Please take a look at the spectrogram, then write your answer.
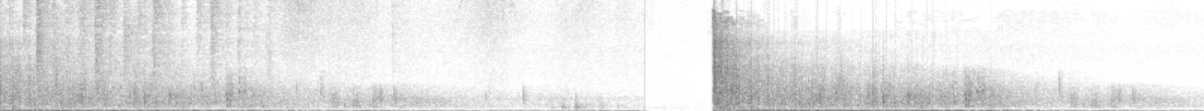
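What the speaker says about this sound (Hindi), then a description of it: "इधर गाजा के राफा में आईडीएफ के हवाई हमले, हमास का एक रॉकेट गोदाम तबाह।" IDF airstrike explosions hit a Hamas rocket depot in Tel al-Sultan, Rafah, Gaza, as a loud, continuous rumbling roar with a brief silent break in the middle.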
